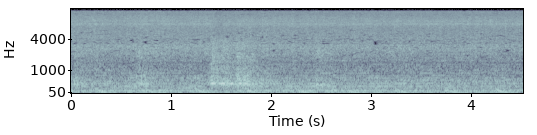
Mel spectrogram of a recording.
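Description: Chopped onion sizzling in olive oil in a stainless steel stockpot, a steady hiss.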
